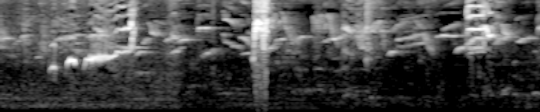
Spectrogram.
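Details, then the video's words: Oriental magpie-robin in Banten, recorded by Android phone, singing a 'tembakan' style song meant to rouse lazy caged birds. Soft twittering and a brief rising whistle are broken by one sharp crack, with scattered quieter notes and a low background hum. "KACER TEMBAKAN KASAR‼️Full Emosi Dongkrak Kacer Yang Malas Bunyi Dan Buka Ekor"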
